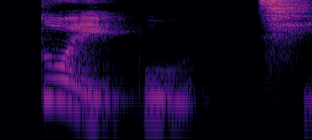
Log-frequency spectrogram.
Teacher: ছি উচ্চারণ করতে হবে আপনাকে। ছি এবং ৩ নাম্বার টোন মানে হচ্ছে ঢেউ খেলানো হবে, হ্যাঁ? ঢেউ উঠবে আপনার উচ্চারণের মধ্যে।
